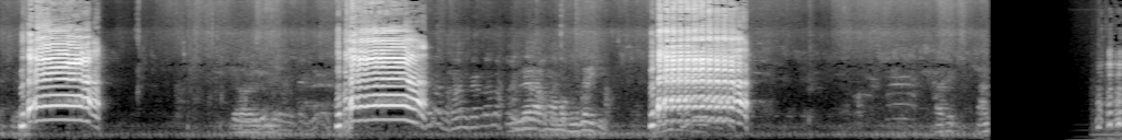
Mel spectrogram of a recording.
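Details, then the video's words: Domestic goat (Capra hircus) bleating: three loud, nasal, quavering bleats about a second long, roughly every four seconds, with softer, lower murmuring sounds between them and a brief faint sound at the end. "Goat Sounds Effect"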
